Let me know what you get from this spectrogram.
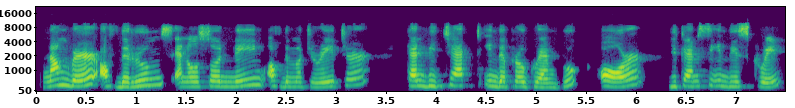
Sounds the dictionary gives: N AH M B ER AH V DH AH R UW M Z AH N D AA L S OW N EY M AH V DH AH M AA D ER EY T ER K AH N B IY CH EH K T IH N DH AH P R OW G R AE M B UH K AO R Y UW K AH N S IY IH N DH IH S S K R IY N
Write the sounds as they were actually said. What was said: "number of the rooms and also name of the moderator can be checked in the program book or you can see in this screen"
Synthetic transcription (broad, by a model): N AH M B ER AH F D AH R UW M S AH N D AA L S OW N EY M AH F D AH M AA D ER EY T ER K AH N B IY CH EH K T IH N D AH P R OW G R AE M B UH K AO R Y UW K AH N S IY IH N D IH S S K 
